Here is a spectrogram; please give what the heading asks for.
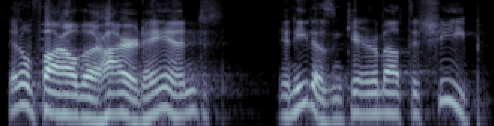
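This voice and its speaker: A male pastor preaching a sermon in a conversational way, with dramatic pauses, now and then acting out the quotes. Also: a little high, lively intonation, bright, forceful tone. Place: church sanctuary. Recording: long hall reverb.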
